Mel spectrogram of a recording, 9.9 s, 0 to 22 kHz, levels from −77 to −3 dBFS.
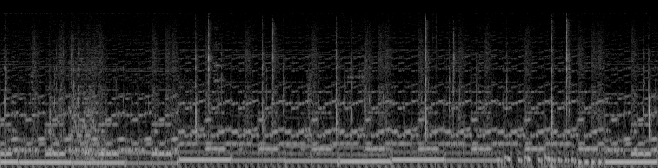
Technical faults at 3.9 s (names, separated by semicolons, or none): block of digital silence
